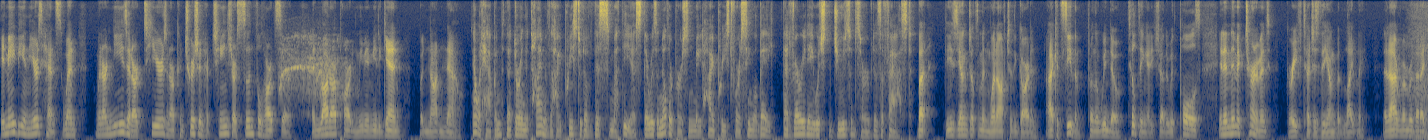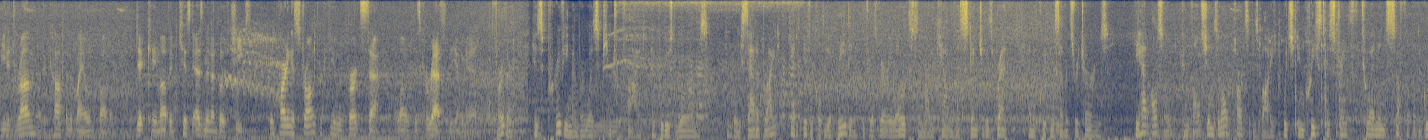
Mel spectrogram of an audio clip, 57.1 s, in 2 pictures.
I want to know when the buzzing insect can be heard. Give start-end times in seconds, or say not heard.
28.1-57.0.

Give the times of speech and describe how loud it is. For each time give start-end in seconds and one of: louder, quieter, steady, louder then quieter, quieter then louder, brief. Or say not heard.
0.0-57.0 steady.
